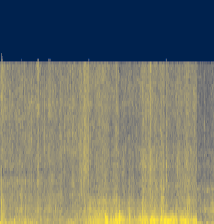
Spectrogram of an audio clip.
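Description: Mountain bike riding over a dry, leaf-covered dirt trail: tyre noise and crackle with scattered small knocks, growing louder about halfway through, and wind rumbling on the microphone.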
